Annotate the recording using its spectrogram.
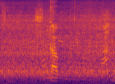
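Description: Steady background noise with a faint constant hum, broken by one short word from a man about a second in.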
